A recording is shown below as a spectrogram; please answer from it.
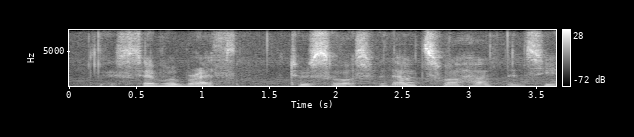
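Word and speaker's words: svāhā: Now, when this love goes back to source from your side, think Swaha. like swan and ha ha, swan and ha ha, like swaha, swaha.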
